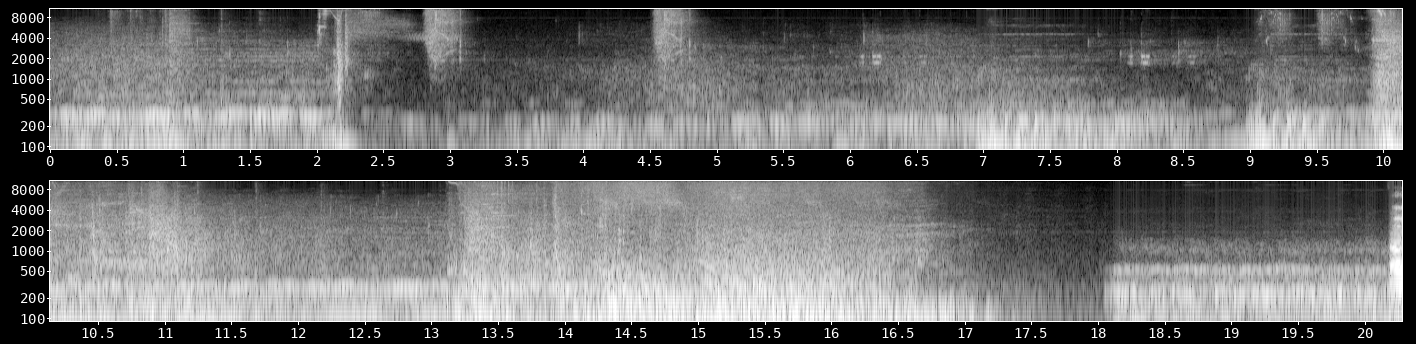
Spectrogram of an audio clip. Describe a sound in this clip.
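Electronic game sound effects and music play.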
